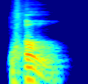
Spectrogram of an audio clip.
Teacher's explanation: The first thing you need to remember is that when you have an adjective that ends in able, you pronounce this ending as able. A very short vowel sound, and then b and l together without any vowel in between. Bull. The tendency learners have is to say able, because obviously they see A-B-L-E at the end.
